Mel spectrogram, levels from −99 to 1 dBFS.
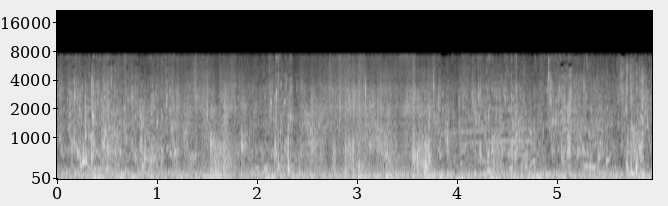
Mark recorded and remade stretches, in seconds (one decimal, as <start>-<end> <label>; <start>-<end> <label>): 0.0-1.2 recorded; 1.2-1.9 remade; 1.9-2.4 recorded; 2.4-3.8 remade; 3.8-6.0 recorded

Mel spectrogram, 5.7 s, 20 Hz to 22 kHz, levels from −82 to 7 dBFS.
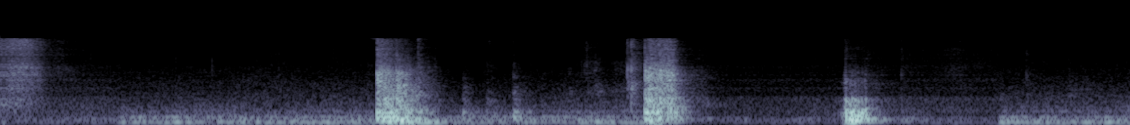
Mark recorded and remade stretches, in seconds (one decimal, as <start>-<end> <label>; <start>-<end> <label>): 0.0-0.6 remade; 0.6-3.3 recorded; 3.3-5.0 remade; 5.0-5.7 recorded

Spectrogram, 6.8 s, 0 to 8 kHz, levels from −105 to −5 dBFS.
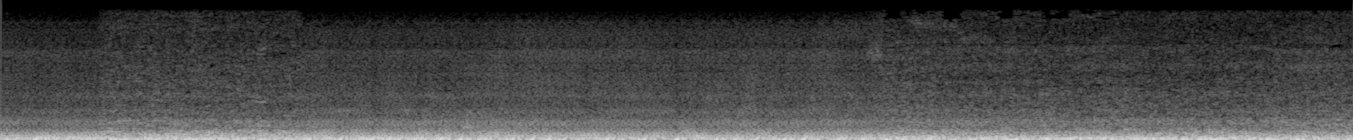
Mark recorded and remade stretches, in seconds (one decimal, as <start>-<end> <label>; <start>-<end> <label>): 0.0-0.5 remade; 0.5-1.5 recorded; 1.5-4.4 remade; 4.4-6.8 recorded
